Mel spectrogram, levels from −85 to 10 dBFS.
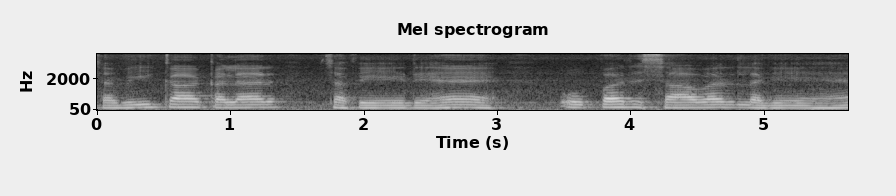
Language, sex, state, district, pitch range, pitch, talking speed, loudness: Hindi, male, Haryana, Charkhi Dadri, 130-150 Hz, 145 Hz, 95 wpm, -15 LUFS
